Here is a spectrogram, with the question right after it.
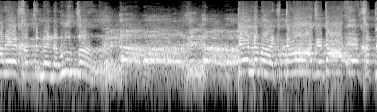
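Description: A crowd at a religious gathering chants slogans in loud unison, with voices rising and falling in call-and-response bursts that fill the whole stretch close up.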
